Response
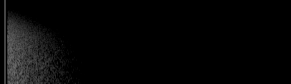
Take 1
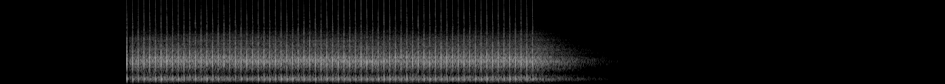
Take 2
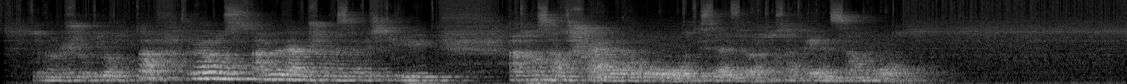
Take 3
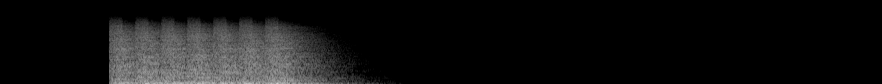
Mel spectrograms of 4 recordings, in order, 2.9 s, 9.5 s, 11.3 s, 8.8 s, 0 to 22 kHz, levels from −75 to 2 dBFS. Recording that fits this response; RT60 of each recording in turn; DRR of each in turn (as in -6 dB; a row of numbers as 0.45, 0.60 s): 2; 1.3, 1.3, 1.3 s; 2.5, -14.5, -6.0 dB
